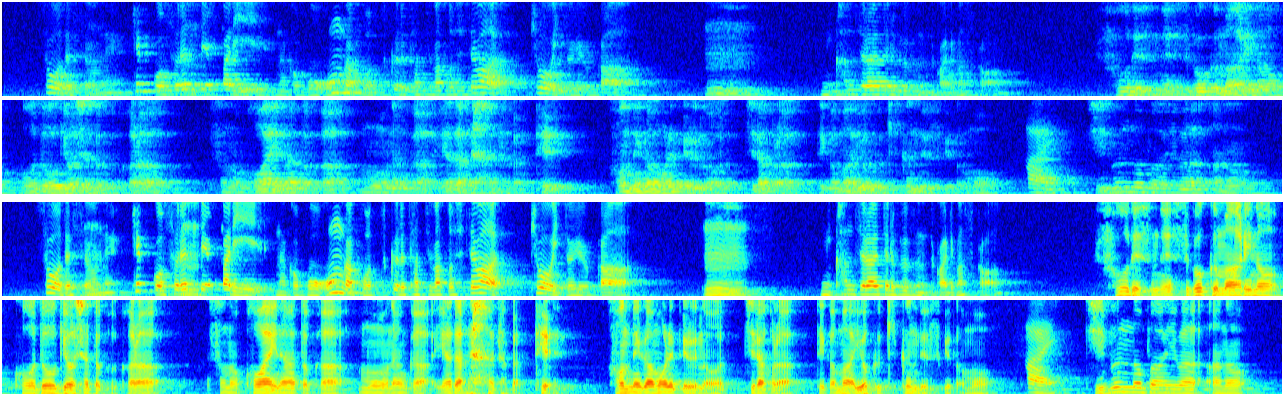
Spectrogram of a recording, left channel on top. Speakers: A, on the right; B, on the right.
A: そうですよね。
B: うん
A: 結構それってやっぱりなんかこう音楽を作る立場としては脅威というか、
B: うんうん
A: に感じられてる部分とかありますか
B: そうですねすごく周りのこう同業者とかからその怖いなとかもうなんか嫌だなとかって本音が漏れてるのをちらほらっていうかまあよく聞くんですけども
A: はい。
B: 自分の場合は、あの、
